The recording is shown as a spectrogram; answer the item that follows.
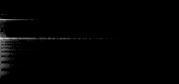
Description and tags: This is part of a multisampled pack.
The chimes were synthesised then sampled over 2 octaves at semitone intervals.
chime, metallic, one-shot, short, synthesised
